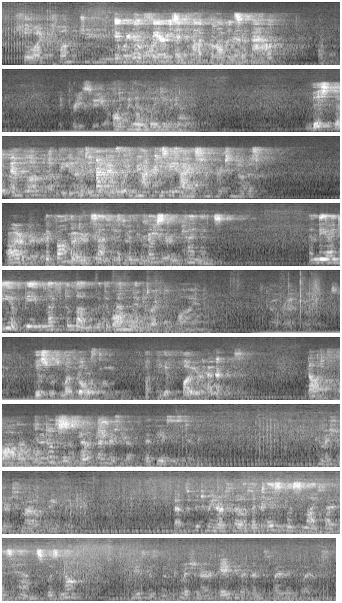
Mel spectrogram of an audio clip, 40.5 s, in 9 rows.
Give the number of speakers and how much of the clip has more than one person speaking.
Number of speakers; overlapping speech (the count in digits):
10, about 36%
